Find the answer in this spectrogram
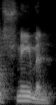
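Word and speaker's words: Schneemann: And I guess I've been pronouncing it'san. I think I've been calling him but it's Daniel Schnean.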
